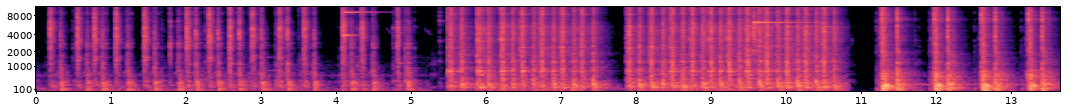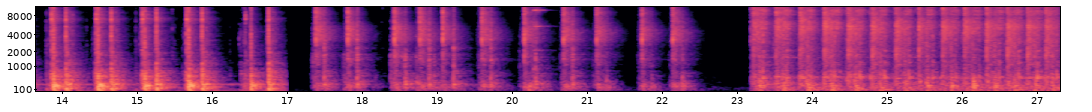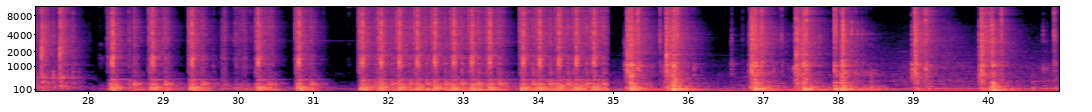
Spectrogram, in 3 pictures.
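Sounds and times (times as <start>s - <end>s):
typewriter clacking: 0.2s - 10.8s, 23.2s - 31.1s.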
